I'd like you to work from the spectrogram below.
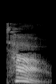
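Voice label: "tau", British English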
